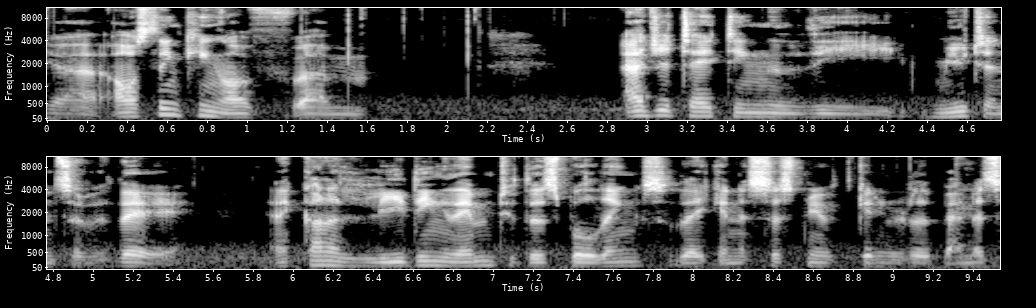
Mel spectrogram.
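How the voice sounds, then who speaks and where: With a plain, everyday voice, a man speaks at a moderate pace and fairly low pitch, his intonation fairly even. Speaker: gaming YouTuber. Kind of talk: gameplay commentary. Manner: relaxed, thinking aloud.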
